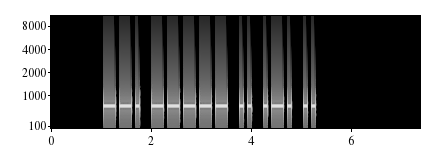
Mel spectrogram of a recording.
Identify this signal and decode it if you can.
Morse code, heard as a keyed tone, about 15 wpm, 700 Hz. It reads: G0IRI
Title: DXCC-100 Call Signs - 5 Characters - Repeated 3x - 15wpm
